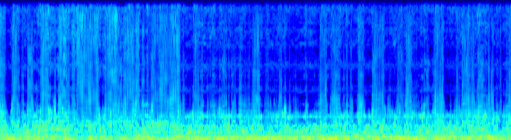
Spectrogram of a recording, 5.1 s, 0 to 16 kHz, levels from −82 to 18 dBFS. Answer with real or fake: fake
